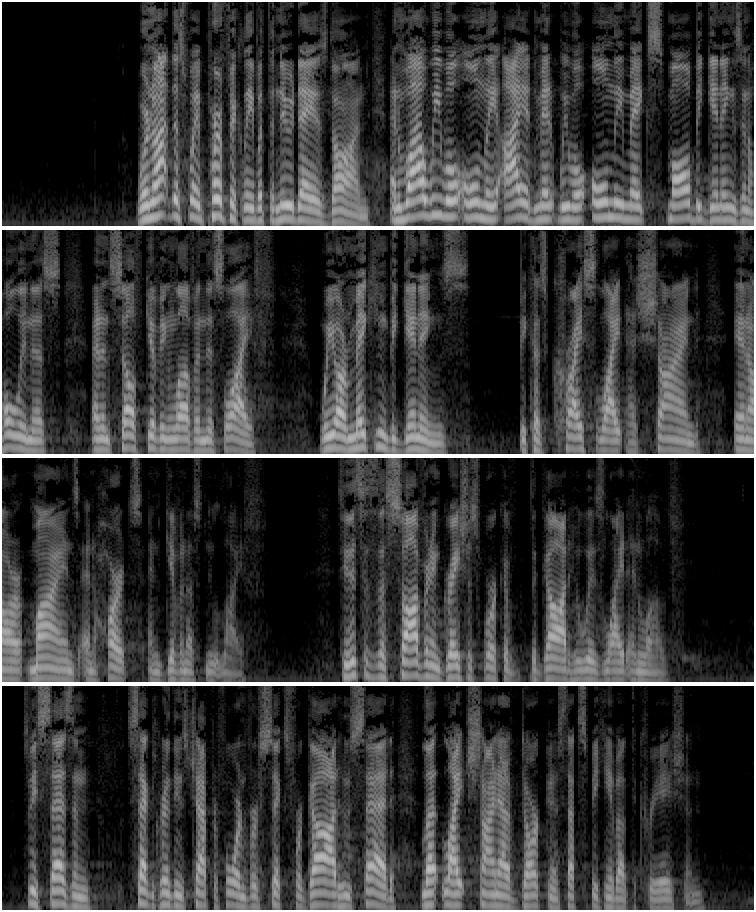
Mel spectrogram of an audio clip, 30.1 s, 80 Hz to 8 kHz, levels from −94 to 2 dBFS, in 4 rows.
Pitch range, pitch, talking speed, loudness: 125-165 Hz, 140 Hz, 185 wpm, -32 LUFS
